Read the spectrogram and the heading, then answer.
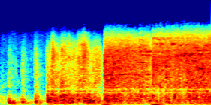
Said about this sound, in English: He smashes into a mirror that divides the living room from an adjoining room. Firefly hurries to the sound of broken glass.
